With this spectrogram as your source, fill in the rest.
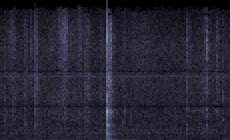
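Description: A glue bottle is set down on a table with a knock.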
